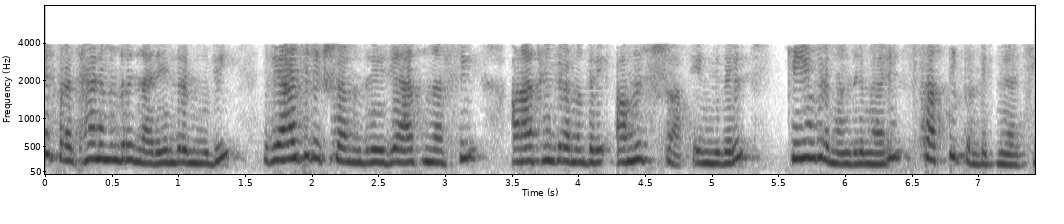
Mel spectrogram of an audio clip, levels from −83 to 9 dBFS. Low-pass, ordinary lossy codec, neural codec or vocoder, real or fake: 7.2 kHz; AAC, 16 kbps; codec, 16 kHz, 2 kbps, FreqCodec, smaller model; fake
